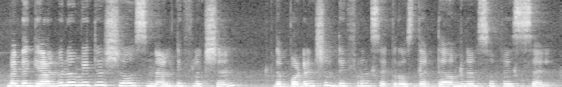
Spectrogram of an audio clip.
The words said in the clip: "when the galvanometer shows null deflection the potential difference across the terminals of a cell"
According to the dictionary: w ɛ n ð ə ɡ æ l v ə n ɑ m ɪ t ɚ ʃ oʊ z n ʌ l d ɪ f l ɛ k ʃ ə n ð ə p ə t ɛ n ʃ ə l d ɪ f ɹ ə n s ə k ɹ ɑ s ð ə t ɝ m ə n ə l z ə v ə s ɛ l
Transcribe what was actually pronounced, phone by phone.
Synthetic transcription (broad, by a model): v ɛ n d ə ɡ æ l v ə n ɑ m ɪ t ɚ ʃ oʊ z n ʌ l d ɪ f l ɛ k ʃ ə n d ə p ə t ɛ n ʃ ə l d ɪ f ɹ ə n s ə k ɹ ɑ s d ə t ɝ m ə n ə l s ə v ə s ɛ l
